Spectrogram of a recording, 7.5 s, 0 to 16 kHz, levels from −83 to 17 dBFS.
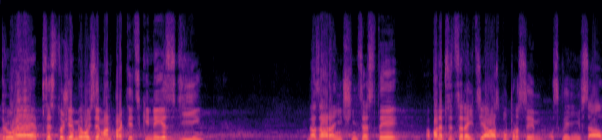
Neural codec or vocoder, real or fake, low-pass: vocoder, 44.1 kHz, 128 mel bands every 256 samples, BigVGAN v2; fake; 14.4 kHz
